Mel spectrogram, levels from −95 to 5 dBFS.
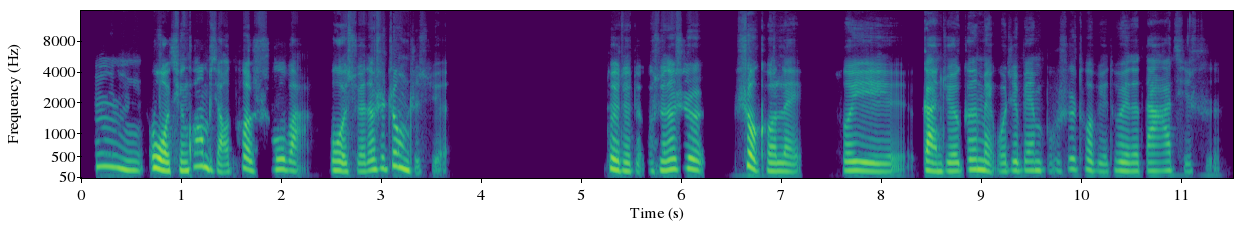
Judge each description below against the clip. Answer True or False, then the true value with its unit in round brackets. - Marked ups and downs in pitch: False (3.1 semitones)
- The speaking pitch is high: True (195 Hz)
